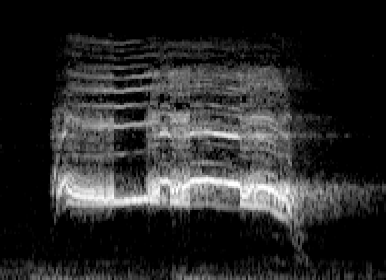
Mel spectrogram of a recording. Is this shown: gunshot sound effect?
no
